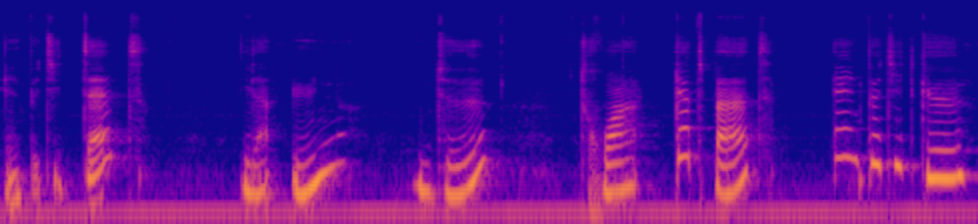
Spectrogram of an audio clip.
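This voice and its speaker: A woman leads a cursive writing lesson for young children, speaking slowly and guiding each stroke. Her voice is fairly high but very mellow and dark in tone, with a strongly breathy, husky quality. She slips into soft whispers as she writes. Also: very animated. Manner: slow, gentle, talks the child through each stroke. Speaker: teacher.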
